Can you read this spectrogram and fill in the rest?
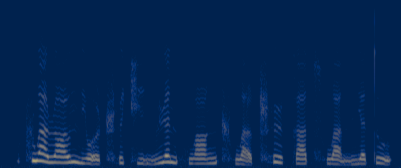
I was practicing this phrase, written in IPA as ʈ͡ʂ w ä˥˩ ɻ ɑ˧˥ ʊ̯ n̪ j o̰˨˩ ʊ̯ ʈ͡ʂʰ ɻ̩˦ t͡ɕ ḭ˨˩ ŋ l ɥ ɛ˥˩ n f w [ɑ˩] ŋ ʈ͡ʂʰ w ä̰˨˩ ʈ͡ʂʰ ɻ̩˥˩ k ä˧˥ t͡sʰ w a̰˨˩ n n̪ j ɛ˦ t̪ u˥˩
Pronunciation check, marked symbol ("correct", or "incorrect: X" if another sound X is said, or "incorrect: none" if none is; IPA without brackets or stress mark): incorrect: ɑ˧˥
